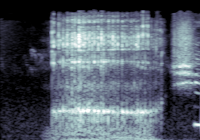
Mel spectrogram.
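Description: A cartoon rain cloud snoring in its sleep: one breathy snore about a second long, followed by a short whistling note.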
